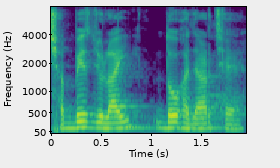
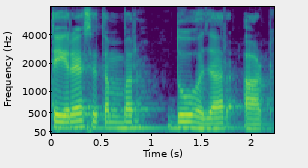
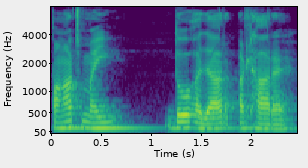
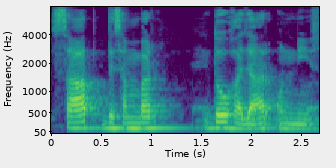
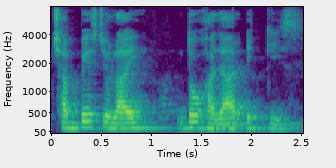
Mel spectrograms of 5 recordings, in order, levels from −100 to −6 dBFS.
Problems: constant background noise, continuous background conversations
